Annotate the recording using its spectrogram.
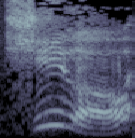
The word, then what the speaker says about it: Shiloh: Scholars will tell us that the word that's translated Shiloh, you know, we're used to saying it with a long I sound. The Hebrew would have said it a little bit different, Shiloh, and it means, according to scholars, he to whom it belongs.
